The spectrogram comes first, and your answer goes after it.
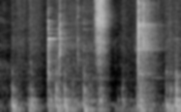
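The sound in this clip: A beer bottle from the Klett brewery is opened with a bottle opener that gets bent, giving a few metallic clinks against glass and one short, fizzy hiss of escaping gas.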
